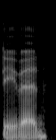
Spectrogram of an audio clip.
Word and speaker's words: D4vd: I've heard so many people call him D4vd, not realizing that it's pronounced David.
